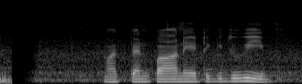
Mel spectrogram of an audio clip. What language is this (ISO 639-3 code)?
sin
